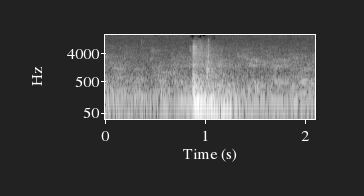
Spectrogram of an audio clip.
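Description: A single heavy thud about a second in, loud and short, with a brief boom after it, over low background voices.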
